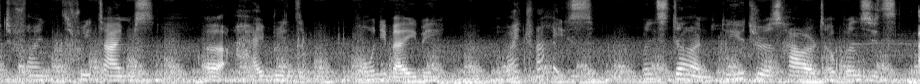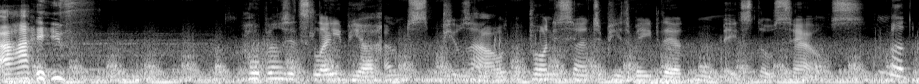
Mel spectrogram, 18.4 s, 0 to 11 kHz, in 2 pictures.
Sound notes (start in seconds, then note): 9.1 laughs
